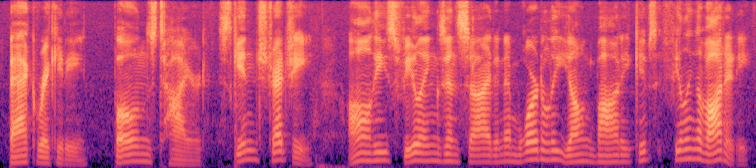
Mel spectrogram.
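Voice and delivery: plain reading voice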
